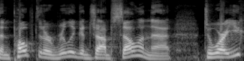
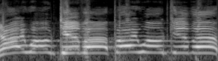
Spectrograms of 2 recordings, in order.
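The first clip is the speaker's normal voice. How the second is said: mock loud, very high, drawn-out hollering scream; 13 semitones higher, 6 dB louder than usual. Recounting a wrestling match where Pope won't tap out of the figure four, imitating Pope screaming. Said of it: "He's screaming".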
